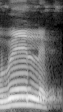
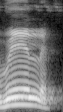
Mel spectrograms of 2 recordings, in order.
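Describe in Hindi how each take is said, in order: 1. यह शब्द सीधे W ध्वनि से शुरू होता है। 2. यह शब्द सीधे W ध्वनि से शुरू होता है।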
